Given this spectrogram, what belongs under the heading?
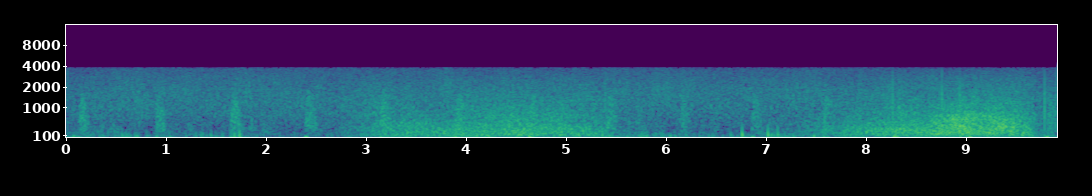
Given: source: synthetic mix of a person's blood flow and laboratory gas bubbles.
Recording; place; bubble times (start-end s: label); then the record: Doppler ultrasound of blood flow; subclavian vein
no bubbles
From the record:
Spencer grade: 0 (complete lack of bubble signals)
